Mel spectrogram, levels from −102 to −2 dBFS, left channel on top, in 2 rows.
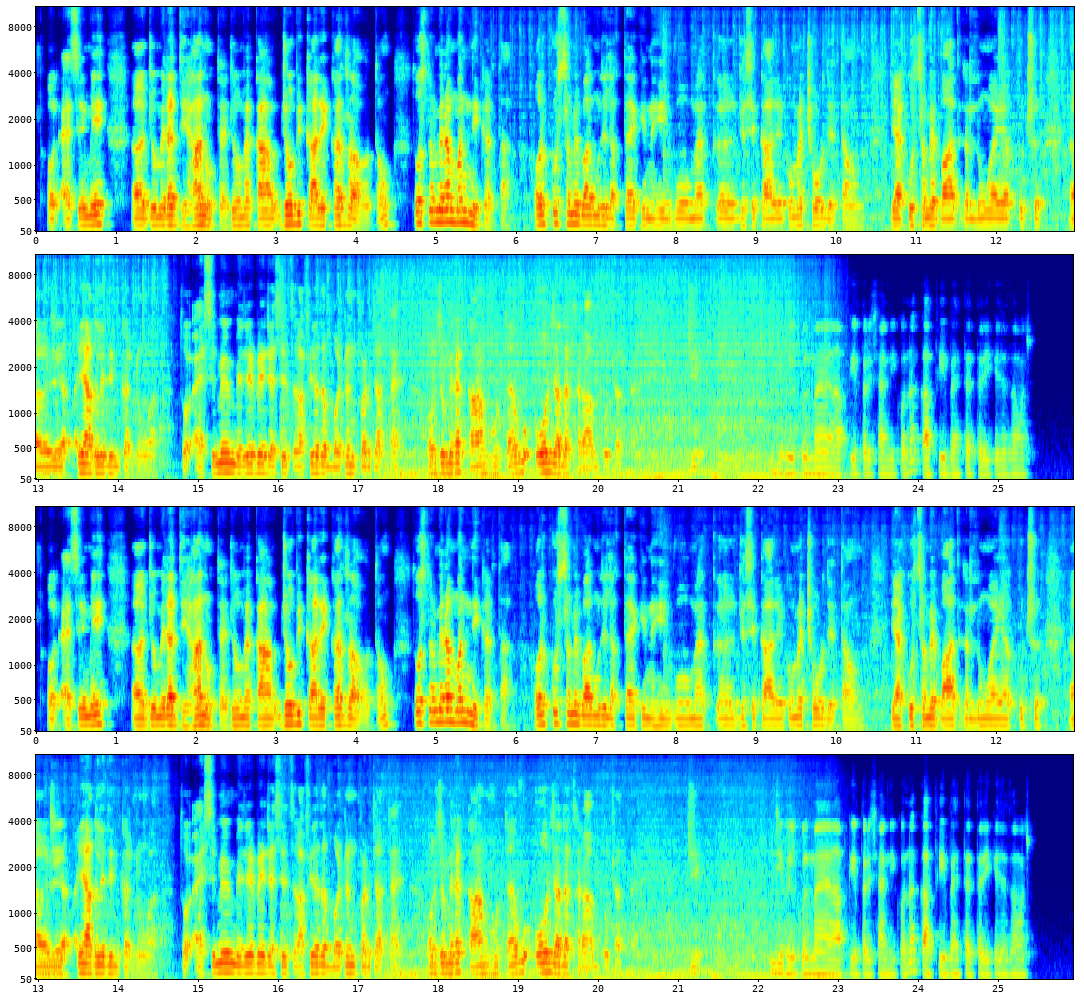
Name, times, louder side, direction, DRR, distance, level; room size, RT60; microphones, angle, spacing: voice 1, 0.1-5.9 6.2-14.5 14.8-17.6 17.9-20.5 21.1-21.3, equal, 5° left, 0.8 m, -25 dB
sound 1, 5.1-6.9 7.8-14.8 16.0-23.3, left 2 dB, 80° left, 0.9 m, -42 dB
voice 2, 13.0-13.4 22.1-25.4, right 2 dB, 70° right, 0.8 m, -36 dB
4.6 x 3.1 x 2.4 m
head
